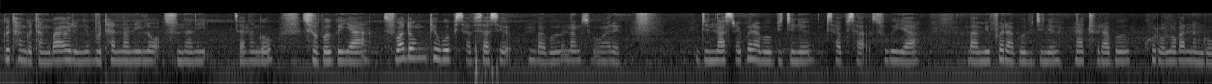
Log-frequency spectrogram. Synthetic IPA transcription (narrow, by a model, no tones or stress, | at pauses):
ɡɯtʰaŋɡɯtʰaŋbaɯɾɯnɯbutʰaɾnanilɔsunani | zanaŋɡɯw | subɯɡɯja | subadɔŋtʰewbɯpʰi̥sapʰisasɯ | babɯnaŋsuwaɾɯ | dinːasɾajpʰɯɾabɯbid͡ʒinɯpʰi̥sapʰi̥sa̰suɡɯja | bamipʰɯɾabɯbid͡ʒinɯnatʰuɾabɯkʰɔɾɔlɔɡanaŋɡɯw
